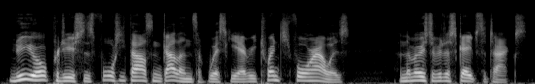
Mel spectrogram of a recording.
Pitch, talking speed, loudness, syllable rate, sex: 155 Hz, 225 wpm, -19 LUFS, 6.6 syllables/s, male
